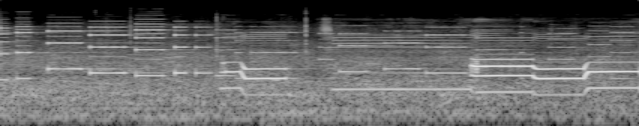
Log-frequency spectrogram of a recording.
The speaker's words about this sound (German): Es ist ein Gamepad und wenn ich die Tasten drücke, dann kommt Sound raus.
